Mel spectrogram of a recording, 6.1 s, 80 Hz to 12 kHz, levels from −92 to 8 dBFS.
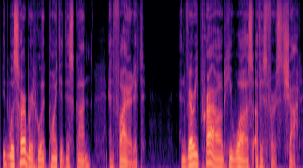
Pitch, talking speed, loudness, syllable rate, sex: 105 Hz, 195 wpm, -19 LUFS, 5.0 syllables/s, male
